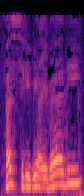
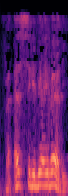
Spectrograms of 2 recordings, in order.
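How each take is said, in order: First: فاسر joined as "fasri", no glottal stop; Qalun reading. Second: Said in the usual way. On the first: Shown as a demonstration. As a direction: drop the hamza in فاسر. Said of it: "وصل بدل الهمزة المحققة". (فاسر بهمزة وصل) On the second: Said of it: "قرأ قالون كلمة فأسر بهمز".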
